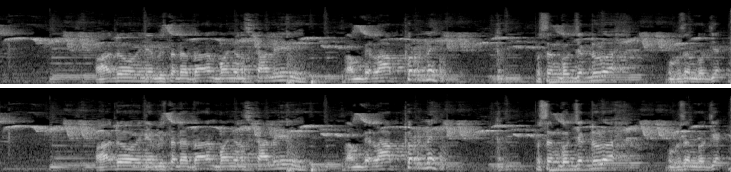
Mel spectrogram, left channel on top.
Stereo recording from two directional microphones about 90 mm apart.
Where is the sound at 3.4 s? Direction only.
15° right (ahead or behind).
